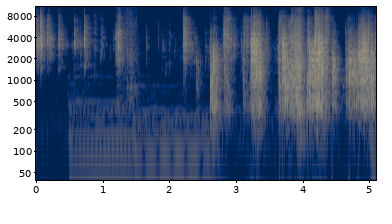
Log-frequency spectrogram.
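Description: A makeup bag of small oil and perfume bottles being rummaged through: short clinks and knocks of the bottles, then a few loud scraping rustles about half a second each in the second half.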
